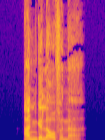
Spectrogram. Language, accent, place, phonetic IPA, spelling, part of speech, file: German, Germany, Berlin, [ˈanɡəˌlaʊ̯fənɐ], angelaufener, adjective, De-angelaufener.ogg
- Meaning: inflection of angelaufen: 1. strong/mixed nominative masculine singular 2. strong genitive/dative feminine singular 3. strong genitive plural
